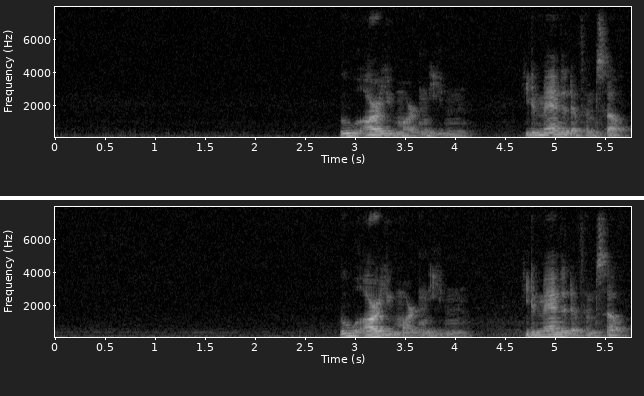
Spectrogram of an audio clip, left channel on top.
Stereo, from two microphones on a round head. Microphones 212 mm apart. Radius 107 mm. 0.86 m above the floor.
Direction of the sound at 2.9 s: 45° right (ahead or behind).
